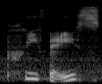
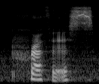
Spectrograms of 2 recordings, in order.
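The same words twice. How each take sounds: First: The first syllable sounds like the prefix pree. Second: The first syllable has a short preh sound. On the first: The speaker calls it wrong. "You don't say this preface" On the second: The speaker calls it right. "you say this word preface"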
